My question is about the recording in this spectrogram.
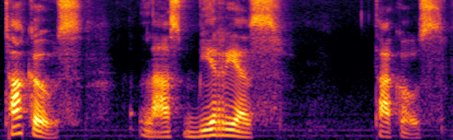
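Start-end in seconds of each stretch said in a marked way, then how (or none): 1.4-4.4 slow, careful Spanish in a heavy American gringo accent; self-conscious gringo accent on Las Birrias. Real, not acted. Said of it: "I have a terrible gringo accent".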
